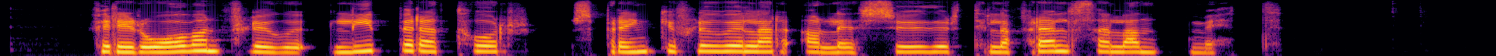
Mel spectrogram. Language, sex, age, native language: Icelandic, female, 40-49, Icelandic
